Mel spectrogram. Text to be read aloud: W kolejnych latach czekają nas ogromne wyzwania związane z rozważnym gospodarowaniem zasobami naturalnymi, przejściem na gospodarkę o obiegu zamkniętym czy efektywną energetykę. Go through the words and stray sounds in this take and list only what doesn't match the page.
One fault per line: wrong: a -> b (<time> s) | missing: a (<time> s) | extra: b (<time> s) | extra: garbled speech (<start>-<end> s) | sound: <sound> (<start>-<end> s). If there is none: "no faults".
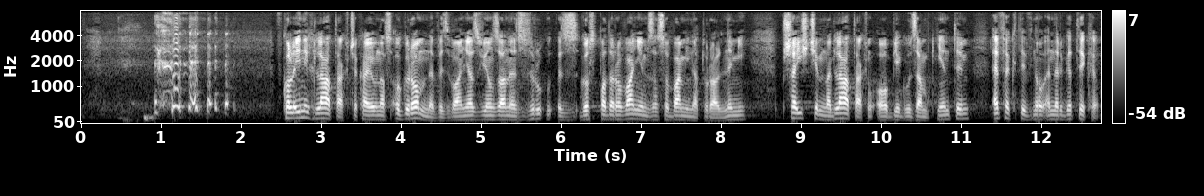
sound: laugh (0.4-2.0 s)
missing: z rozważnym (5.4 s)
wrong: gospodarkę -> latach (9.4 s)
missing: czy (11.1 s)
